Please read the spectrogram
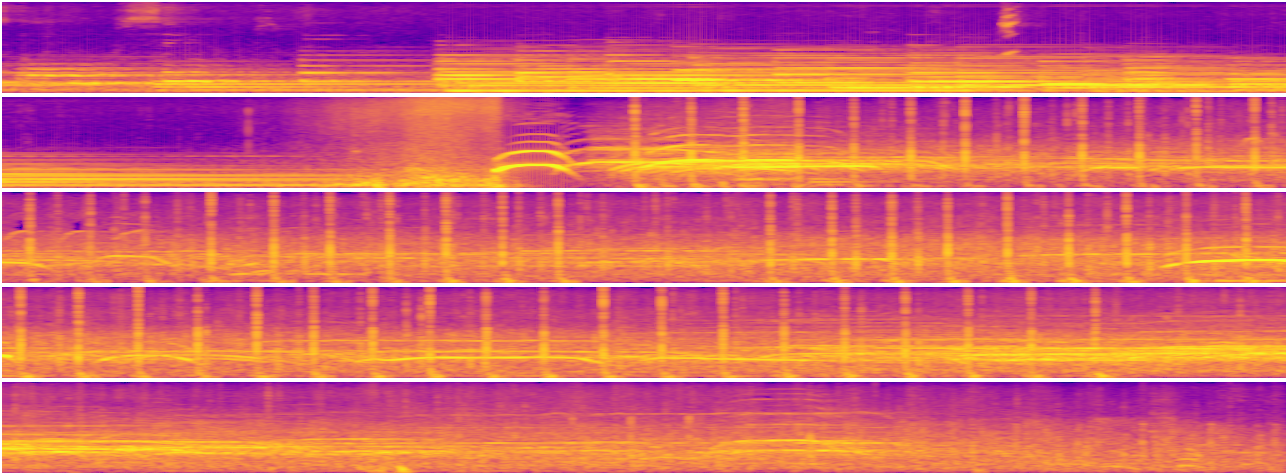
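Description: A song's last sustained notes ring out and stop about nine seconds in. A concert audience then breaks into applause, cheering and whistling, and the applause carries on to the end.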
